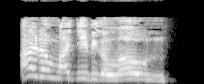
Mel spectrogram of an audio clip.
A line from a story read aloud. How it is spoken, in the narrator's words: she shouted to no one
